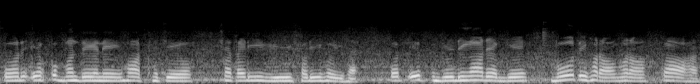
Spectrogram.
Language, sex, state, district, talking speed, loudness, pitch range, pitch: Punjabi, male, Punjab, Kapurthala, 190 wpm, -12 LUFS, 165-185 Hz, 175 Hz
